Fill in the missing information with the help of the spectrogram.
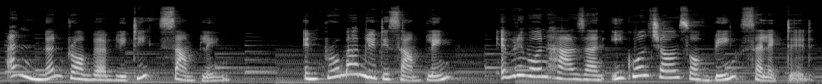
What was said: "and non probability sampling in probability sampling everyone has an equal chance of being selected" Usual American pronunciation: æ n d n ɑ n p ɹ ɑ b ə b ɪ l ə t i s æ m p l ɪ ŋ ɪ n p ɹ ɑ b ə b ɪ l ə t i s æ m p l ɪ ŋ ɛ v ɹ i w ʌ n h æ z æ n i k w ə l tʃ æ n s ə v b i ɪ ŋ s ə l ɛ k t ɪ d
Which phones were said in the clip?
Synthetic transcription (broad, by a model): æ n d n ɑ n p ɹ ɑ b ə b ɪ l ə t i s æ m p l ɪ ŋ ɪ n p ɹ ɑ b ə b ɪ l ə t i s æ m p l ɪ ŋ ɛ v ɹ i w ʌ n h æ z æ n i k w ə l tʃ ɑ n s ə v b i ɪ ŋ s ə l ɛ k t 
